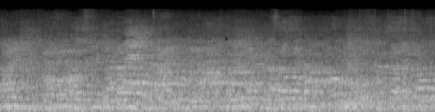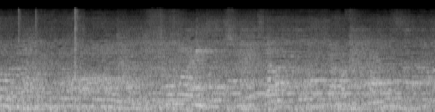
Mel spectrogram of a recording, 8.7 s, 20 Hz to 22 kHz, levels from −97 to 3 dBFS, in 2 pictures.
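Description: Throughout the clip the treble sounds gritty and metallic. Bright, noisy detail has a synthetic sheen that doesn't quite belong to the lower range beneath it. This is likely HE-AAC compression at a low bitrate, about what 24 kbps would give. The codec keeps only the lower spectrum and fakes the top by copying lower bands upward under a coarse envelope. On a spectrogram the upper region shows repeated, blocky texture with misaligned harmonics, and everything stops sharply at 15.4 kHz.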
